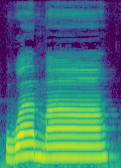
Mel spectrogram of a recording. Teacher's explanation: یہاں پہ الف مد کا رول ہو رہا ہے، کیونکہ الف ساکن سے پہلے میم کے اوپر فتحہ کی حرکت ہے۔ 2 حرکت کے برابر ما کو لمبا کریں گے، 2 کاؤنٹس۔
